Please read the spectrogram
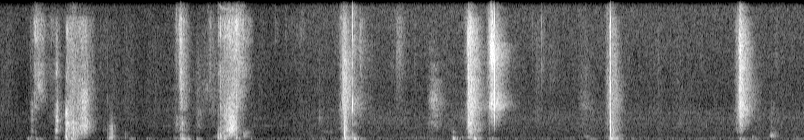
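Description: Toe and forefoot joints popping during a chiropractic adjustment, in a string of short, sharp cracks and clicks about a second apart, one of them a single crisp pop a little past the middle.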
